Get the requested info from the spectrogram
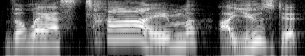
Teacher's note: before you get to the m there's a y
